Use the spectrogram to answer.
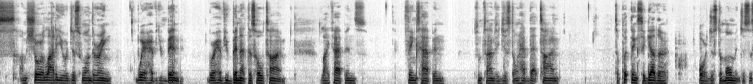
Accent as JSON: {"language": "English", "region": "New York", "country": "United States", "tie": "born or raised there", "said": "being a New Yorker, born and raised"}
